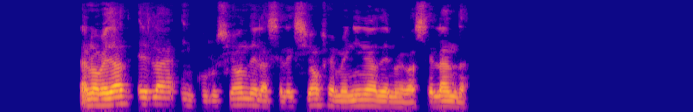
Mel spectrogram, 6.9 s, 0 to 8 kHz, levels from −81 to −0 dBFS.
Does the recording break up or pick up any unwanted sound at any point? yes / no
no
